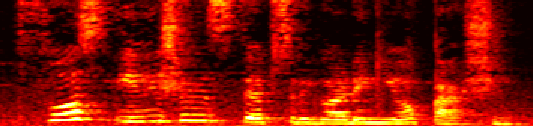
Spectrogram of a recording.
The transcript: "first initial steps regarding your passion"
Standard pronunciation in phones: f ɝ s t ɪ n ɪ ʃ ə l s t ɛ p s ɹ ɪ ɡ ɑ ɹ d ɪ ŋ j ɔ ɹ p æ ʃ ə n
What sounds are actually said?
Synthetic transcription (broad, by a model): f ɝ s t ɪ n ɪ ʃ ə l s t ɛ p s ɹ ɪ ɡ ɑ ɹ d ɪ ŋ j ɔ ɹ p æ ʃ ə n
